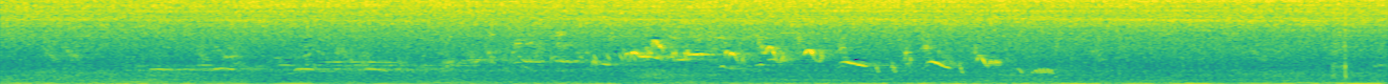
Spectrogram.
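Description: Small birds chirping, with a cluster of short high calls in the middle, over a steady low hum.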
